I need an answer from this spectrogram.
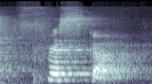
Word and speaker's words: Frisco: It's pronounced Frisco, and it's one of the fastest growing cities in America.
